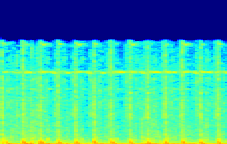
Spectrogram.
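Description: An automated turret firing in the shooter video game FragPunk, a dense, rapid stream of loud machine-gun shots at a steady rhythm, close and unbroken.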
